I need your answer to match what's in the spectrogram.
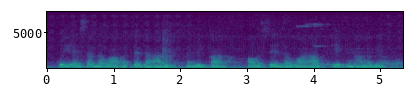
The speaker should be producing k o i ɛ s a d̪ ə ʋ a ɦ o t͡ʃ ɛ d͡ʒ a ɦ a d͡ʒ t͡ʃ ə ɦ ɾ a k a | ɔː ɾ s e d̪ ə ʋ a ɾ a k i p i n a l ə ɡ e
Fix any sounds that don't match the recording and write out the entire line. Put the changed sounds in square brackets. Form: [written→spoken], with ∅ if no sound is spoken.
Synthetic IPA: k o i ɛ s a d̪ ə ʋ a ɦ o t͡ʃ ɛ d͡ʒ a ɦ a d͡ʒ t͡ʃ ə ɦ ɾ [a→i] k a | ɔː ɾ s e d̪ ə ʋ a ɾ a k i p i n a l ə ɡ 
